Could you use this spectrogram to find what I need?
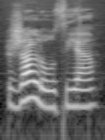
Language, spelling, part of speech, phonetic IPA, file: Polish, żaluzja, noun, [ʒaˈluzʲja], Pl-żaluzja.ogg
